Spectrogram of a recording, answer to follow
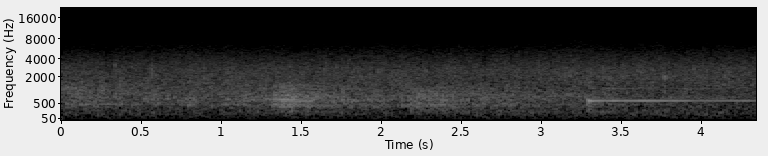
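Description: Steady rushing air from the installation's large electric fans, with a faint rustle. About three seconds in, a single held musical note begins.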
